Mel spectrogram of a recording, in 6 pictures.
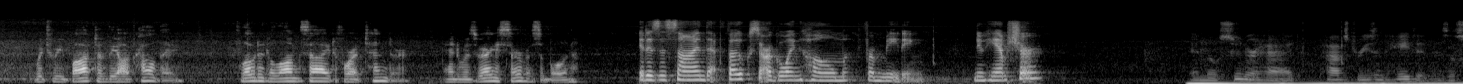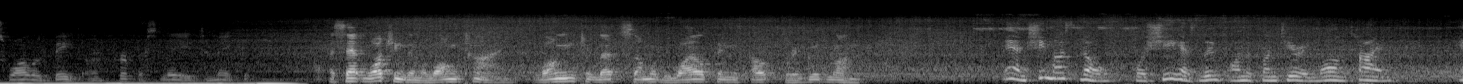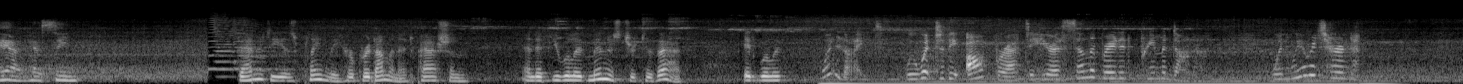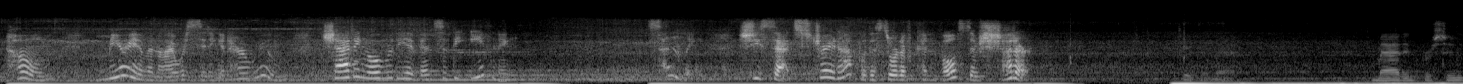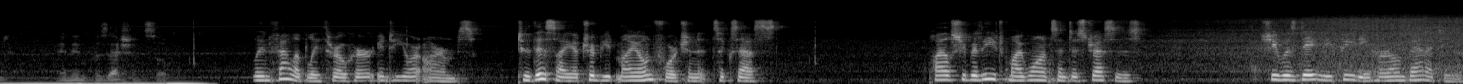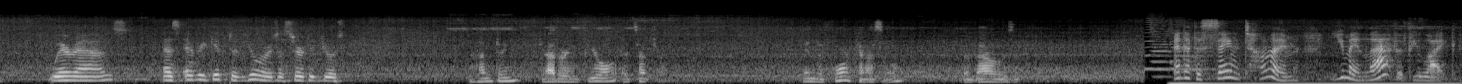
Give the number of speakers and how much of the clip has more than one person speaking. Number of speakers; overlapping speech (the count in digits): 7, no overlap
